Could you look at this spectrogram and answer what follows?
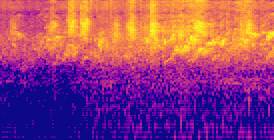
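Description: A crowd of caged lovebirds, java sparrows and budgerigars chirps and tweets continuously, a dense overlapping chatter of many small birds close by and fairly loud.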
